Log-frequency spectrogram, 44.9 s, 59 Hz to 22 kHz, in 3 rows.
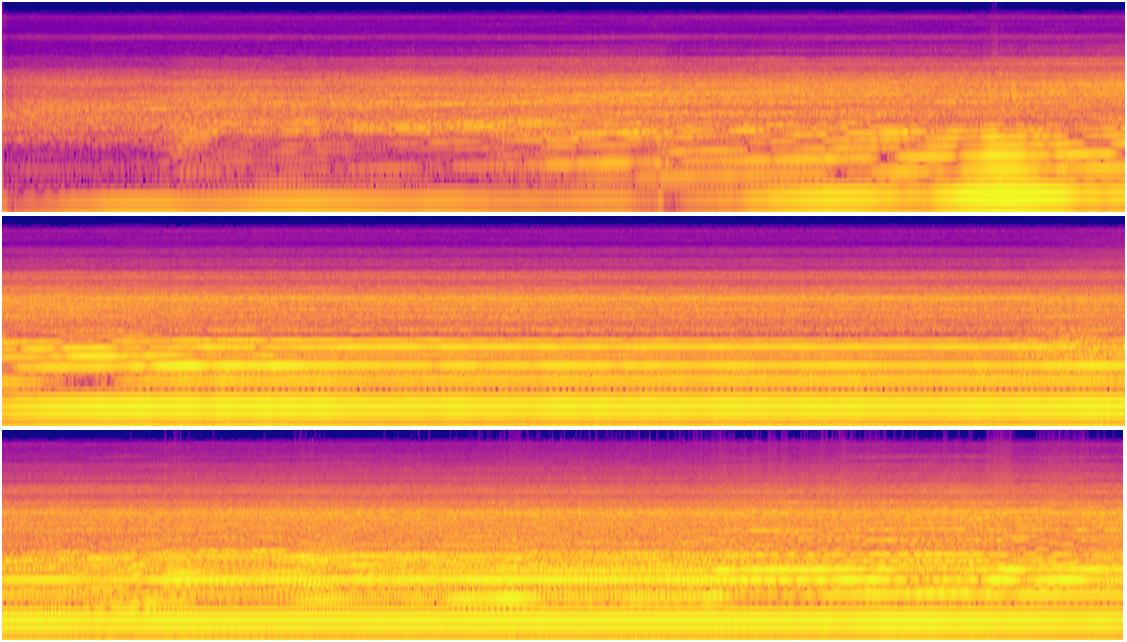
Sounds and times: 0.0s Small two-engine airplane is tuning the engines 44.9s

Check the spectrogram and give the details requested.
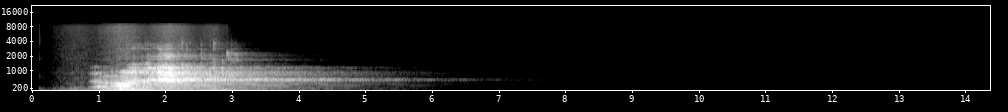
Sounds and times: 0.9s 'Monster' noises 4.9s

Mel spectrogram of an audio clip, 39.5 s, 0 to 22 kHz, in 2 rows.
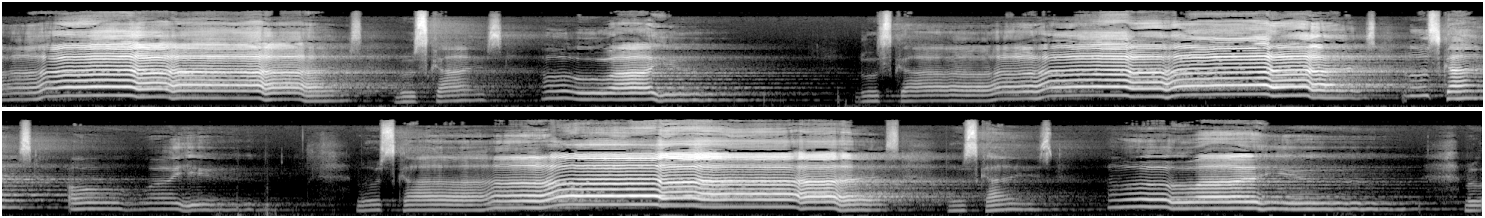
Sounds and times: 0.0s singing 10.3s
11.4s singing 23.3s

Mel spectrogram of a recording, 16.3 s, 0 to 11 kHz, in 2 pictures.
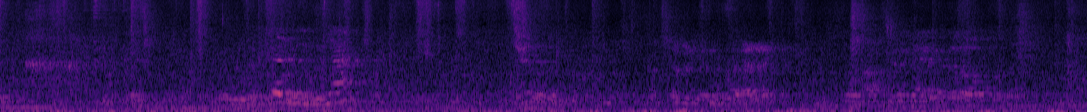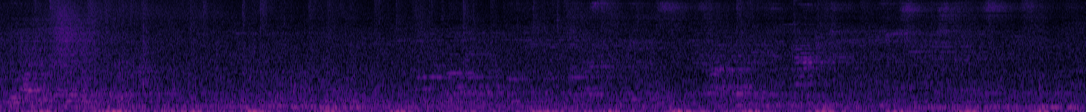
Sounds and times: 7.0s drone of trains 16.3s

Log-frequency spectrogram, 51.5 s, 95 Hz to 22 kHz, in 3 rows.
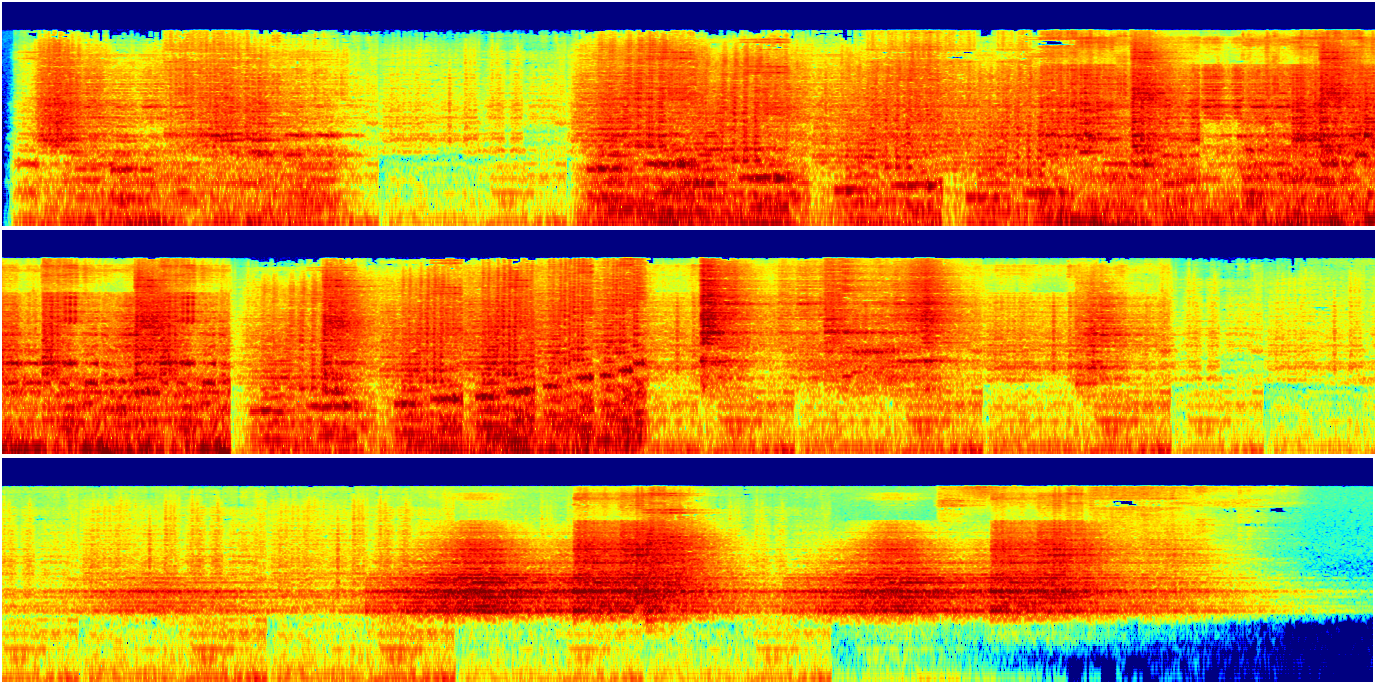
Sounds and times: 34.0s metallic like sounds 50.4s

